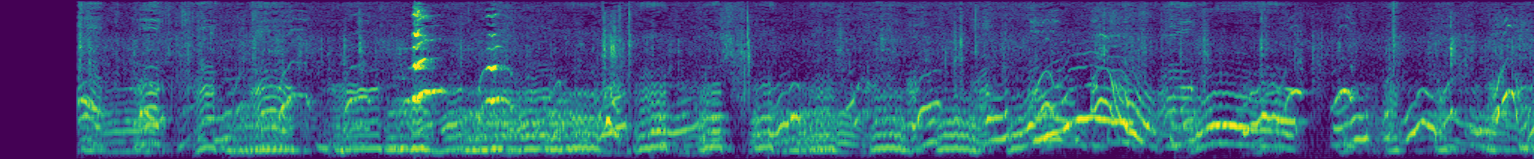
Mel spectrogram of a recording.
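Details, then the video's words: Two-week-old Giant Schnauzer puppies in a litter, a chorus of overlapping high squeaky whines and yelps, many rising and falling in short arcs, continuous for ten seconds with no pauses. "Giant Schnauzer puppies two weeks"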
